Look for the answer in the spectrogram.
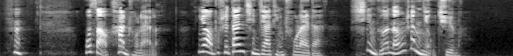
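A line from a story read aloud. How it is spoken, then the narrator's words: Cold sneer. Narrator (Chinese): 佳期冷冷一笑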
